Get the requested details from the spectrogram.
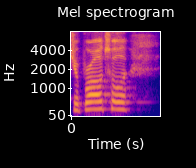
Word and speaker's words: Gibraltar: I want to pronounce words the way that they're they're written, but Gibraltar, Gibraltar, which was a UK territory, they had very high vaccination rates.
